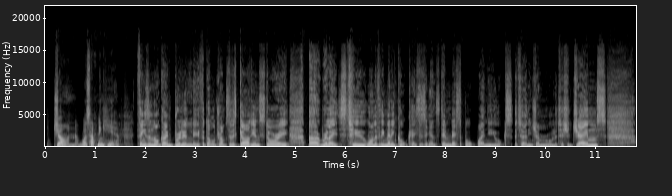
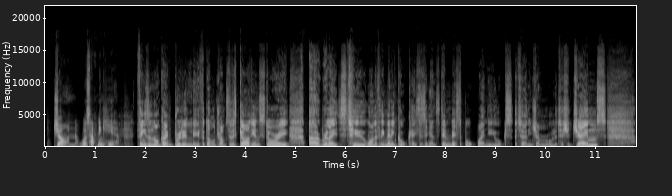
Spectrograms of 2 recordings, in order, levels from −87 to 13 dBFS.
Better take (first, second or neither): first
